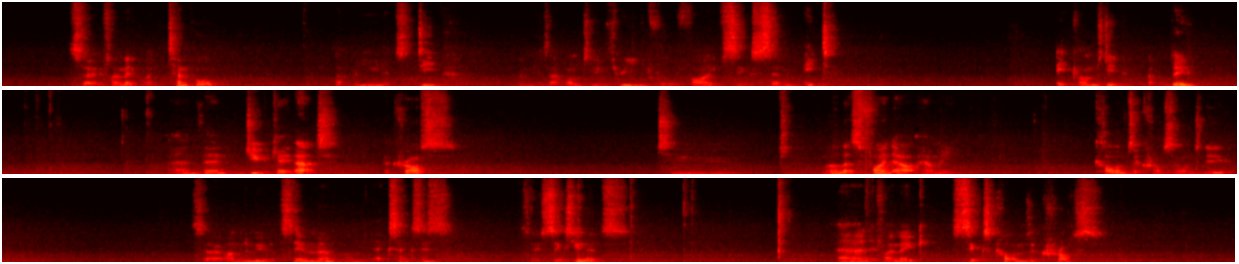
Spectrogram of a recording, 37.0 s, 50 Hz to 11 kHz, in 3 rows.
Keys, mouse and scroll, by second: 0.1 middle click, 0.9 z, 1.1 middle click, 2.2 middle click, 2.8 ctrl+middle click, 3.4 ctrl+middle click, 4.7 middle click, 10.3 KP_7, 11.6 ctrl+middle click, 12.2 z, 12.7 a, 13.1 a, 15.0 shift+d, 20.8 right click, 21.2 x, 23.4 b, 24.2 shift+d, 29.6 click, 30.7 shift+r, 31.2 shift+r, 31.7 shift+r, 32.5 shift+r, 33.7 shift+middle click, 36.3 shift+middle click.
